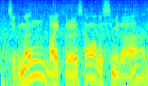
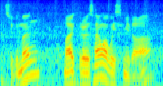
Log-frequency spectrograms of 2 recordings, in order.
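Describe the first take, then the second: First: Background noise is clearly heard behind the voice. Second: Background noise is mostly removed behind the voice. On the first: "노이즈 캔슬링은 꺼진 상태예요" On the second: "지금은 노이즈 캔슬링을 켜고 마이크를 사용하고 있습니다"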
